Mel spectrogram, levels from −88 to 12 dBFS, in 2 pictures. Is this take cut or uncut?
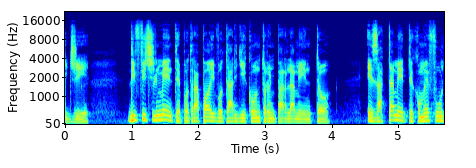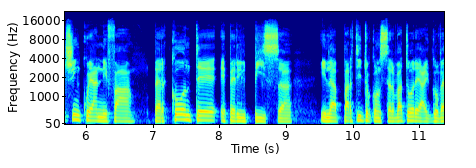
uncut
